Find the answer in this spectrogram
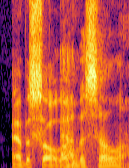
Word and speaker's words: Abasolo: She got the Bachelorette, and then she ended up picking this guy, Bryan Abasolo, right?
